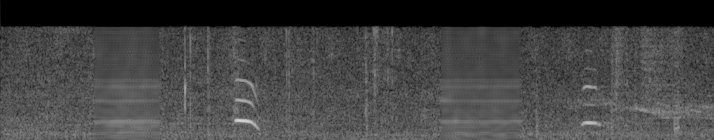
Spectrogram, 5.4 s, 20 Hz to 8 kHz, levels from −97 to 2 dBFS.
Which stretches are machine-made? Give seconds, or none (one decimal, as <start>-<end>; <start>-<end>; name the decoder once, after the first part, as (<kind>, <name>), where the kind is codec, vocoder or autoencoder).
0.7-1.2 (vocoder, Vocos); 3.3-3.9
